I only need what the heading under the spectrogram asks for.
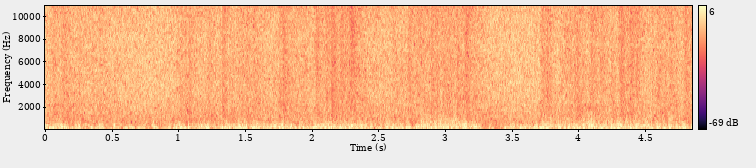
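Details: Loud, constant wind buffeting the microphone, with no animal calls.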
